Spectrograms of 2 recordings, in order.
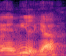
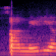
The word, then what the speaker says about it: Anelia: So I got interviewed last night by Anelia. Did I pronounce it right? Anelia, no, it's Anelia.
